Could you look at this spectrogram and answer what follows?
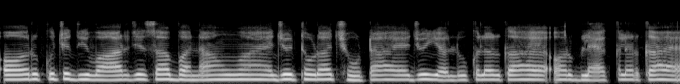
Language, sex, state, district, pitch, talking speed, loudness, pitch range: Hindi, female, Haryana, Jhajjar, 220 Hz, 185 wpm, -15 LUFS, 215-230 Hz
